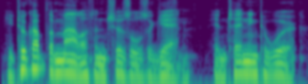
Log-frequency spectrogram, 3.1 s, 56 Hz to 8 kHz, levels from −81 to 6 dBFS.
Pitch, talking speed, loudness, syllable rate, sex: 95 Hz, 215 wpm, -19 LUFS, 5.7 syllables/s, male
